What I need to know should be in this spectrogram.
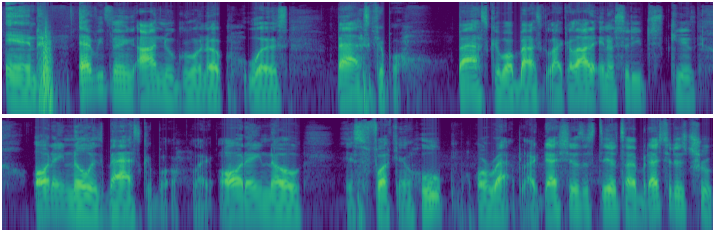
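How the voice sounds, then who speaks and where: A man with an American accent and an unremarkable speaking voice, at a moderate pace with ordinary pitch variation, on a very clean recording with a silent background. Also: fairly low pitch for a man. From Cleveland, Ohio. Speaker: podcast host. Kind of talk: casual monologue.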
